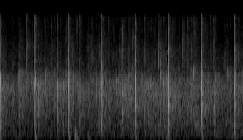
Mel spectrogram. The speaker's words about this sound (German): Ein Applaus für Sebastian Hell, der auch im Publikum ist.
